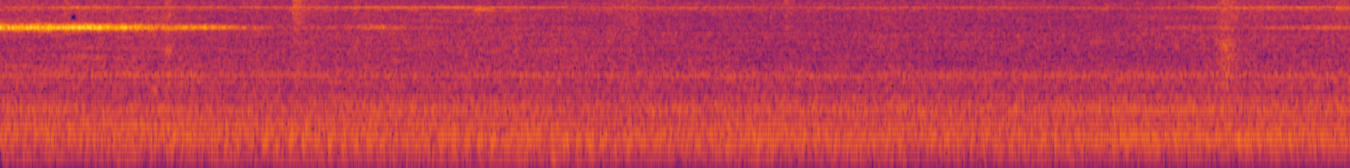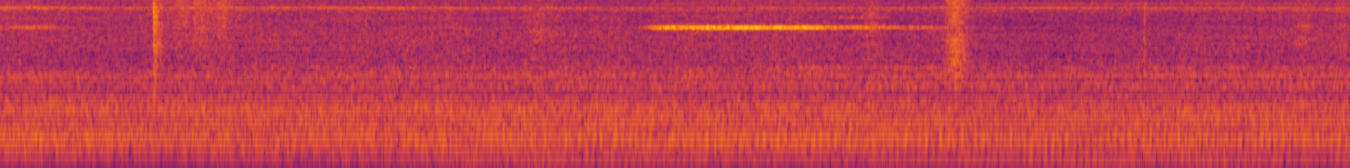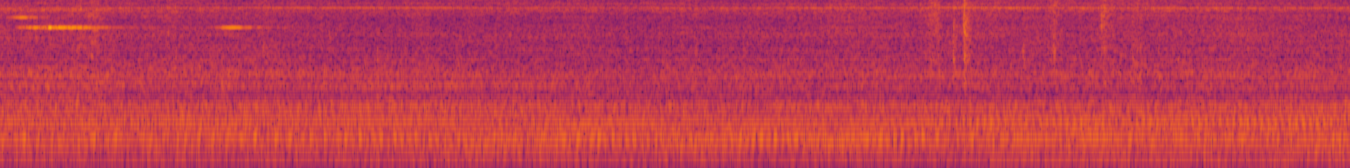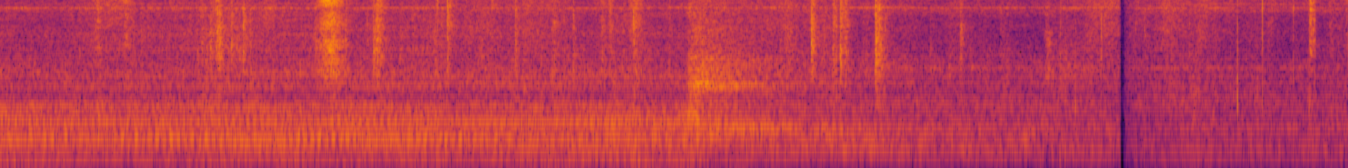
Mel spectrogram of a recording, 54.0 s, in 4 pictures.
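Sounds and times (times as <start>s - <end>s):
high squeal: 0.0s - 5.1s, 11.6s - 14.6s, 19.8s - 22.9s, 27.0s - 28.3s
electric train running noise: 29.8s - 53.9s
deep hum: 47.2s - 51.0s.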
